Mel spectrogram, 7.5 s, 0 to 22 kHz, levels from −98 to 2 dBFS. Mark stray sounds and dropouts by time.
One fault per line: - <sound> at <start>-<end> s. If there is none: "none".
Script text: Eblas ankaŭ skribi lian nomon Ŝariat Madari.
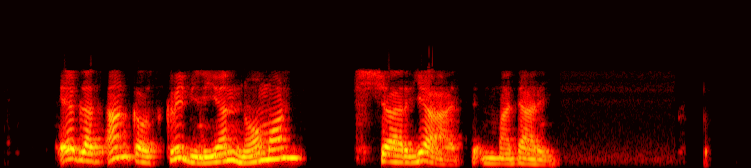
none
